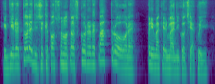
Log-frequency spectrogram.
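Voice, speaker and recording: A man reading a literary novel aloud as an audiobook, a first-person monologue he voices with dramatic swings between raised cries and hushed murmurs. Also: a little high, animated, moderate pace. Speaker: audiobook reader.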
